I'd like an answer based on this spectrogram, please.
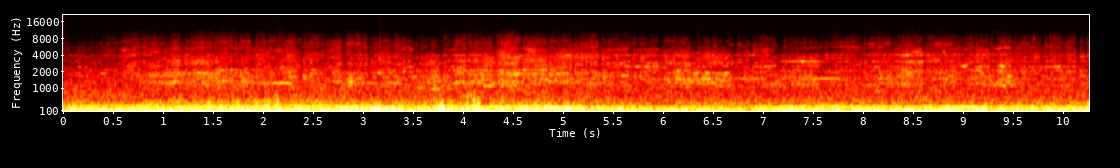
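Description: Steady low drone of heavy diesel engines: dump trucks running close by while an excavator and a wheel loader work, with a brief dip in the engine note a little past the middle.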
